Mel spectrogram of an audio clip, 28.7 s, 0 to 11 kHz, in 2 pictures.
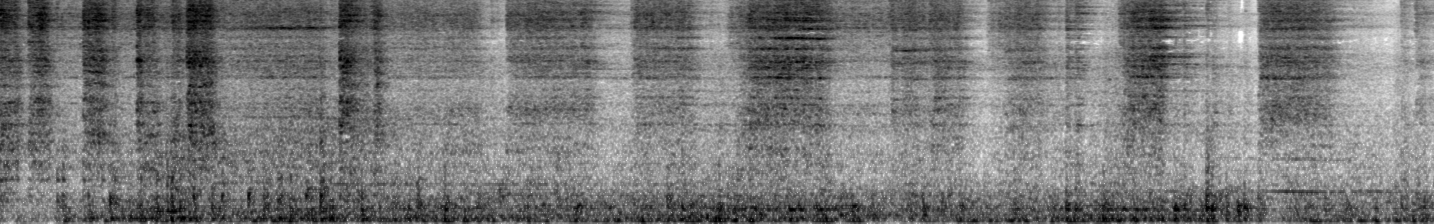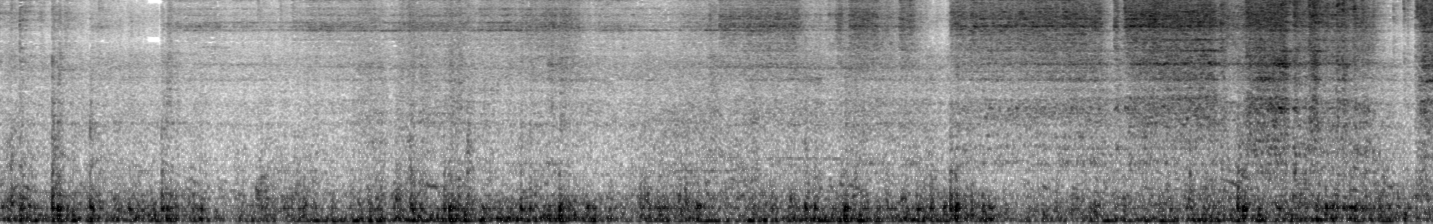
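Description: An FS E402B electric locomotive and its Intercity coaches rolling slowly past close by, with a steady rumble of wheels on rail. Repeated high-pitched wheel squeals come through most of the first half and again near the end.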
